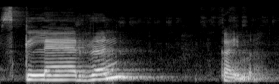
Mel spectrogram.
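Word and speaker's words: sclerenchyma: उसके बाद है स्क्लेरन-काइमा, क्या नाम बोला है यहाँ पे, पैरेन्काइमा, कोलन-काइमा, स्क्लेरन-काइमा।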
